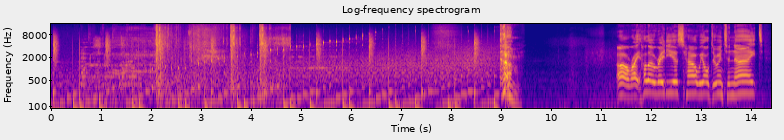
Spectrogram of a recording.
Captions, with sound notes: *cough* Alright! Hello radius! How are we all doing tonight?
